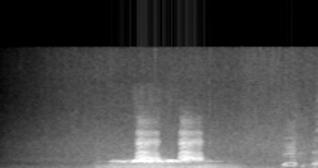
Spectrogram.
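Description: Two crow caws about half a second apart, over a low, dark rumbling ambience that swells up out of silence: a spooky sound effect.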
